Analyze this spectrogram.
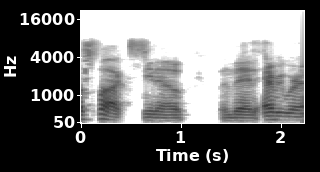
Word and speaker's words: Fux: It would be like, yeah, we are Fuchs from Atlanta, Georgia, but fuck it, you can call us Fucks, you know.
